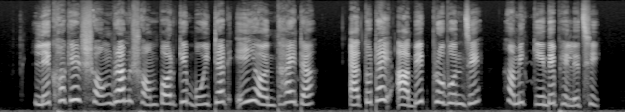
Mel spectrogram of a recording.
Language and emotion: Bengali, sad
